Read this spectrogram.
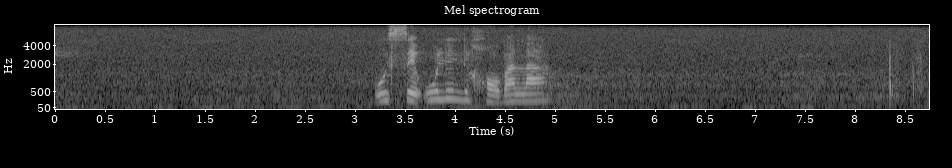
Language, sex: Southern Sotho, female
